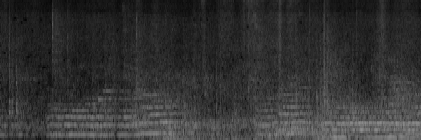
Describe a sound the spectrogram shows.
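A men's choir sings together in a large echoing hall.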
